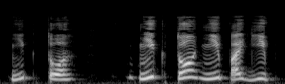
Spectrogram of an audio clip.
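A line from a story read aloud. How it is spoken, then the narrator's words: Speaking through sobs. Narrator (Russian): проговорила Лариса Львовна сквозь рыдание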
